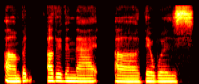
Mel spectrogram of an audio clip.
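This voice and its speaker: Soft dark mellow voice, medium pitch, hesitant guest in casual podcast chat, very dry sound. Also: level tone, takes it slowly, smooth, dry recording. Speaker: podcast guest, fan fiction writer and audio narrator.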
